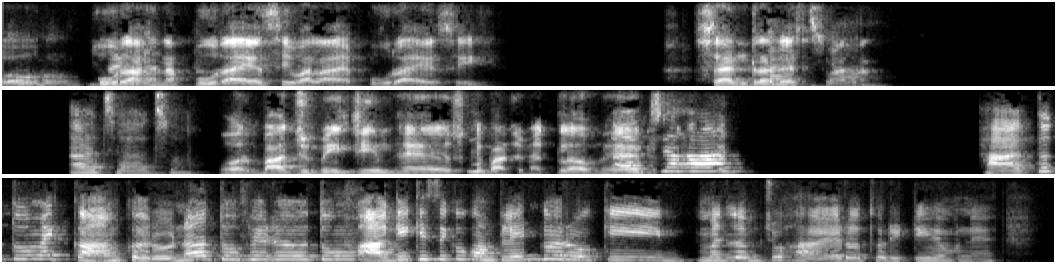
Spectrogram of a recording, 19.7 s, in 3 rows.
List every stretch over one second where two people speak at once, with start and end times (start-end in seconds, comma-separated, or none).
none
